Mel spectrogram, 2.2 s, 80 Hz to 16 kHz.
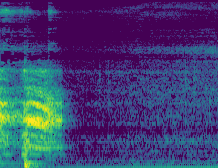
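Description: A song with singing and a beat about twice a second, played from a cassette through a Johnson ICR-4000 boombox's speakers; it cuts off suddenly about half a second in, leaving a faint low hum.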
